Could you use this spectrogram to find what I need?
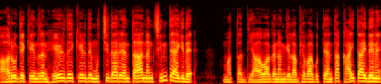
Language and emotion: Kannada, fearful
